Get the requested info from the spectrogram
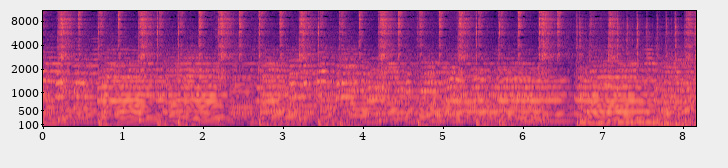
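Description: Small brass group of trumpets and trombone playing a lively tune over a steady beat from an electronic drum kit. Near the end a low note slides downward, like a trombone glissando.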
